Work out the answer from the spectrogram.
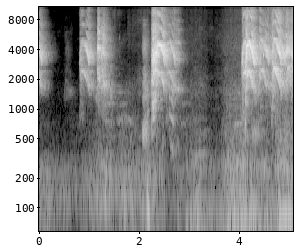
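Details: Pet sun conure adult pair calling in short harsh screeches, a few scattered bursts with pauses between, ending in a longer rasping squawk; quiet low rumble underneath.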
